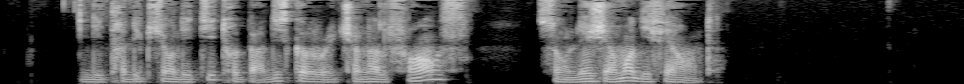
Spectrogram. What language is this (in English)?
French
